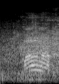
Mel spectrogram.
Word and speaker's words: Malang: Malang.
